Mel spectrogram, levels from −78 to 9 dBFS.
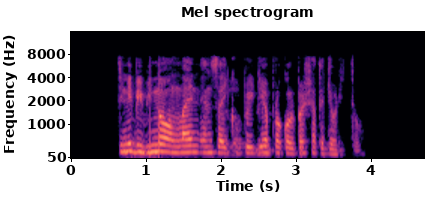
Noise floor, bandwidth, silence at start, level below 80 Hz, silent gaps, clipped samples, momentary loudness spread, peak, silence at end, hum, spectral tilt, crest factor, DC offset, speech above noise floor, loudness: under -90 dBFS; 7.8 kHz; 0.65 s; -56 dBFS; none; under 0.1%; 14 LU; -2 dBFS; 0.85 s; none; -5 dB/octave; 18 dB; under 0.1%; over 72 dB; -18 LUFS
